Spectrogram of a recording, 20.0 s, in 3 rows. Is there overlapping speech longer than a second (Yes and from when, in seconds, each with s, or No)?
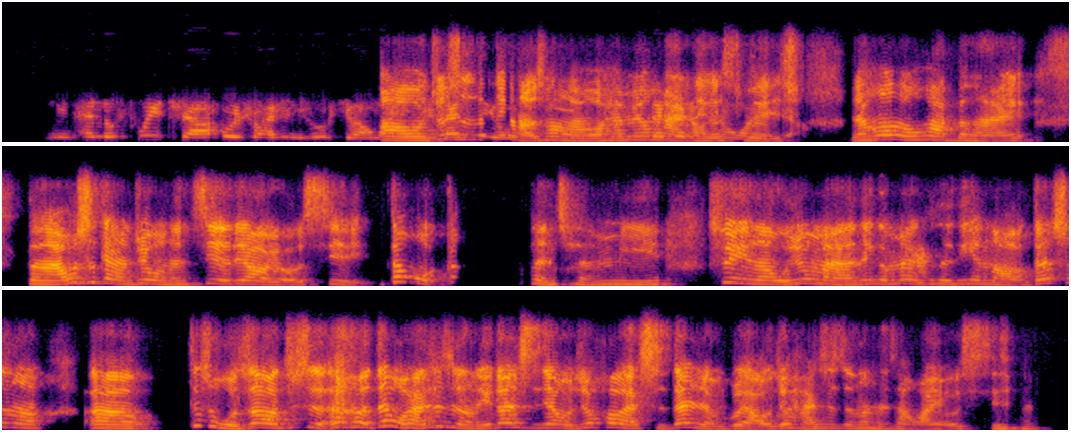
Yes, from 2.4 s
